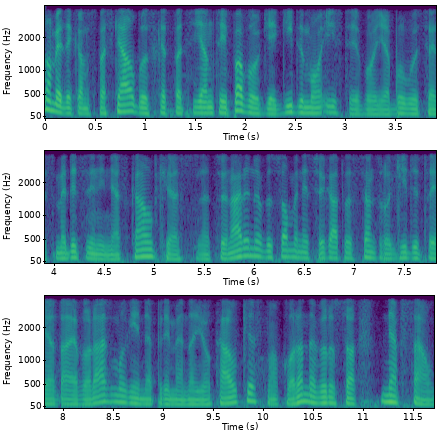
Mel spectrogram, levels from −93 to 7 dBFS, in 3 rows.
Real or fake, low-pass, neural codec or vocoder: fake; 3.6 kHz; codec, 16 kHz, 1.1 kbps, Voila-Tokenizer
